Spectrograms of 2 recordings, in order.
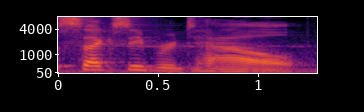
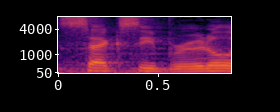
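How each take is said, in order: First: The last word has a French-style stressed ending. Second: The last word sounds like English 'brutal'. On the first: The speaker calls it right. "if they wanted it to be pronounced that way" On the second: The speaker calls it wrong. "I'm just gonna pronounce it Sexy Brutal"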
